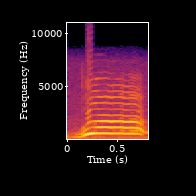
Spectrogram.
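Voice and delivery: high, loud mock wail; a comic burst of movie-style yelling. Quitting like Jerry Maguire, high loud mock wail. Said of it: "Jerry Maguire moment ... All the yelling and the screaming".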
